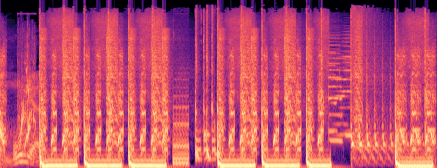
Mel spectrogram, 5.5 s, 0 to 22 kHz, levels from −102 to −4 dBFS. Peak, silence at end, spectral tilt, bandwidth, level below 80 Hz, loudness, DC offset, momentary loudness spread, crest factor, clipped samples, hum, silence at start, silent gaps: 0 dBFS; 0 s; -4.5 dB/octave; 19 kHz; -8 dBFS; -9 LUFS; under 0.1%; 7 LU; 8 dB; 0.4%; none; 0 s; none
